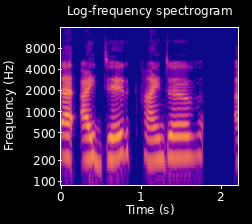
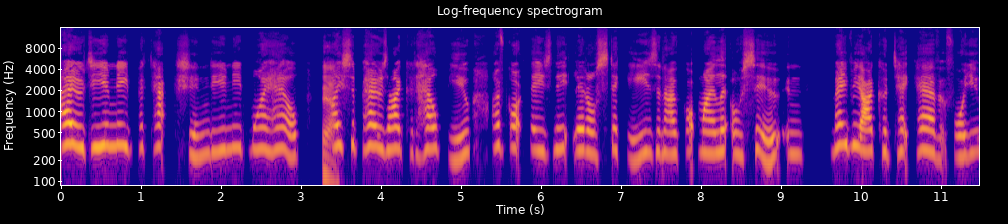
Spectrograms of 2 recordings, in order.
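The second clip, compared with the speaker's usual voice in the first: put-on British accent; 4 semitones higher than usual. Speaker imagines how a man would talk to people: put-on british voice. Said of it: "imagine him ... being like".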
